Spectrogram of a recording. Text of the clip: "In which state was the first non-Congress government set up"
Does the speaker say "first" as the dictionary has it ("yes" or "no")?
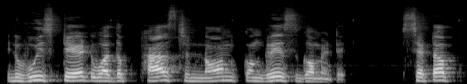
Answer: no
